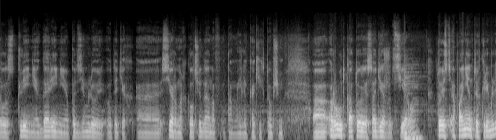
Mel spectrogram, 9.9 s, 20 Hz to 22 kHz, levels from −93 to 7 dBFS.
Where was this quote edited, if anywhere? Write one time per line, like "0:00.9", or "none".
0:08.4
